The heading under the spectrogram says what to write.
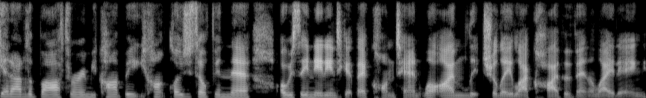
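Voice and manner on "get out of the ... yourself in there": put-on insistent, urgent yelling. Retelling what the camera crew shouted through the bathroom door: imitating crew yelling. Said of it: "crew and shit yelling at me".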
